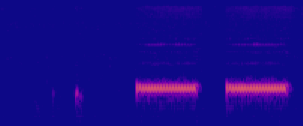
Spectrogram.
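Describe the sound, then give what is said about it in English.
Two steady ringback tones from an outgoing phone call, each lasting about a third of a second with a short gap between, clear and moderately loud with no talking. “I want to see if he picks up his phone.”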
